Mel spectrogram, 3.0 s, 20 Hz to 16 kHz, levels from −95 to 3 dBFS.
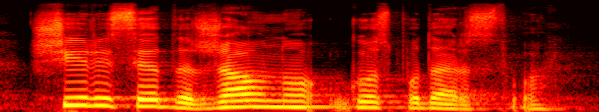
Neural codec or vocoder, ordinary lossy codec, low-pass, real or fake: none; none; 14.4 kHz; real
